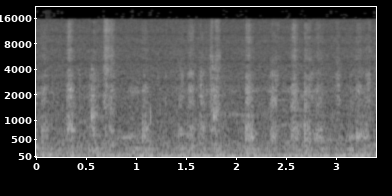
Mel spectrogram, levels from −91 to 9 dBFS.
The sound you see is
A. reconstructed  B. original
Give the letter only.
B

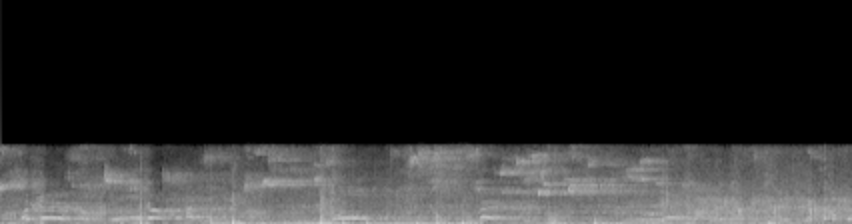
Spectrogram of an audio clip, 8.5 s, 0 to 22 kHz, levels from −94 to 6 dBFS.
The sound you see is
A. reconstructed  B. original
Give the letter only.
B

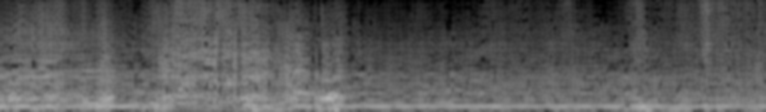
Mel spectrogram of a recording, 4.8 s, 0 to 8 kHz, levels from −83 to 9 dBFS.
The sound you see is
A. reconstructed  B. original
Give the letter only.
A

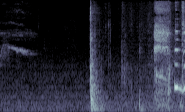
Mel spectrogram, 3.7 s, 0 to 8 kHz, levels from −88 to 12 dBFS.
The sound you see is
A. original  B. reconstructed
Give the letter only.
B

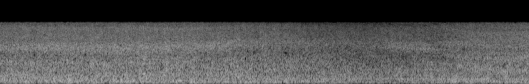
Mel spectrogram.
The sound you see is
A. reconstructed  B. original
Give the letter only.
B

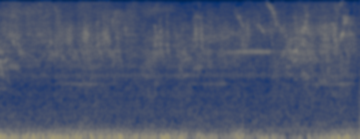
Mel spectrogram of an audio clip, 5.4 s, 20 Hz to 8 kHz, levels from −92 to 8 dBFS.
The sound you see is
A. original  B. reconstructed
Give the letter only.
B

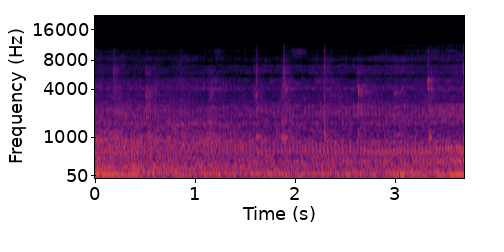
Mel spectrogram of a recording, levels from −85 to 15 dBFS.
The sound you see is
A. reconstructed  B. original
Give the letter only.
A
